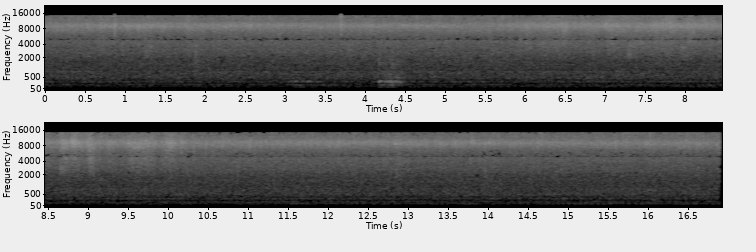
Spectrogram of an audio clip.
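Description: Steady hiss from the stove as the fried masala cooks on high flame in a steel kadai, with a faint brief blip about four seconds in.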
